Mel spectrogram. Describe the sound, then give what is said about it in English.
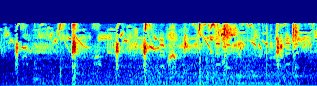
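Harsh, scratchy calls of a very vocal bird with iridescent purple and black markings crowd together in a noisy chatter, punctuated by sharp clicking squawks every half second or so, with no one talking. “You might hear them much sooner than you will see them, but they do have a beautiful marking colors, various iridescent purples and black.”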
